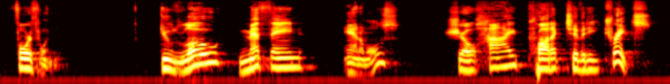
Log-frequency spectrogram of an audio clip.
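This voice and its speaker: Pausing long and often, a man speaks at a very slow pace in a fairly high voice that swings very widely in pitch. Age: 70s. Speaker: farmer and investor speaking at a summit. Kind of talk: conference talk. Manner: animated.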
